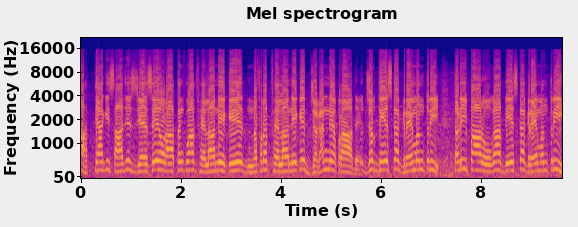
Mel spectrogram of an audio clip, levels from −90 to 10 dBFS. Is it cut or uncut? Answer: cut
